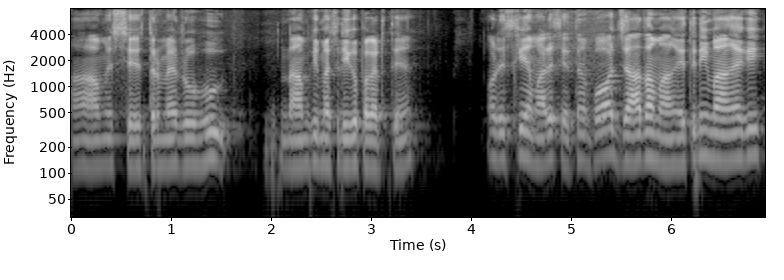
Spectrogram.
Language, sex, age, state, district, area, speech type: Hindi, male, 18-30, Madhya Pradesh, Gwalior, urban, spontaneous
